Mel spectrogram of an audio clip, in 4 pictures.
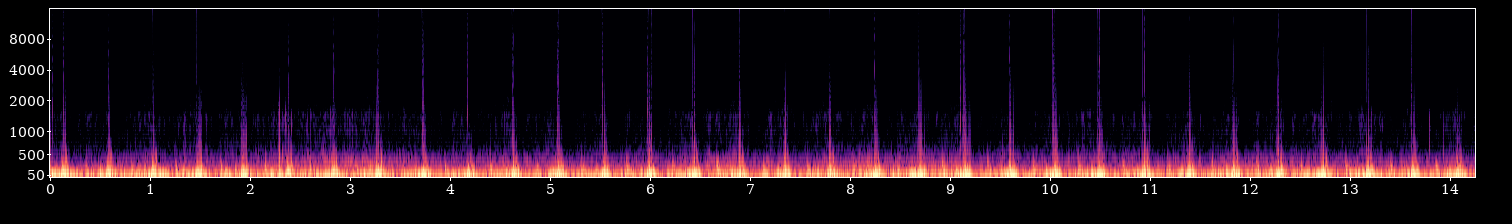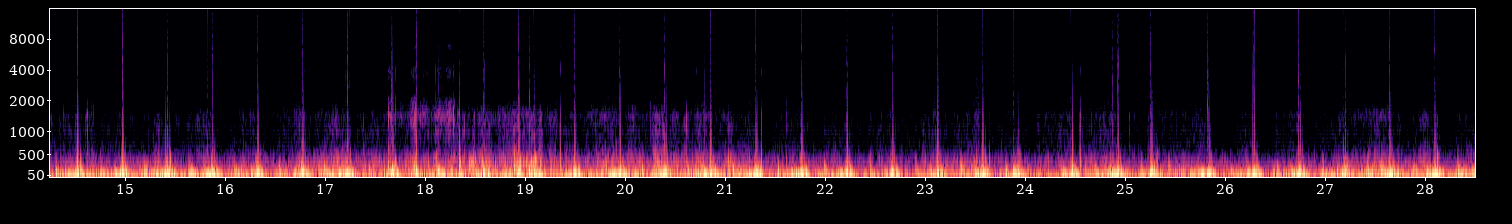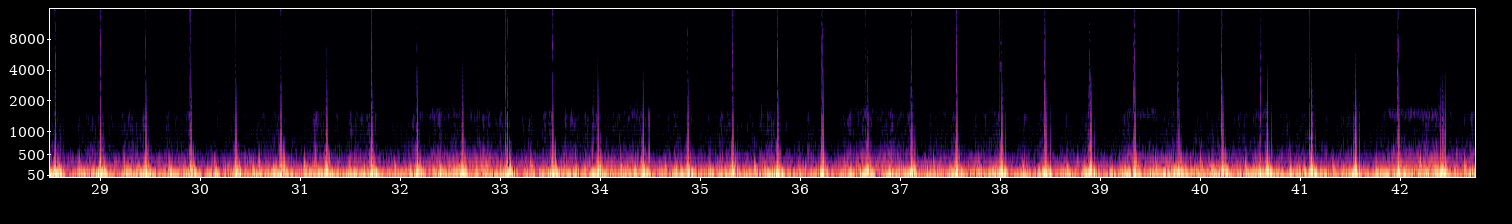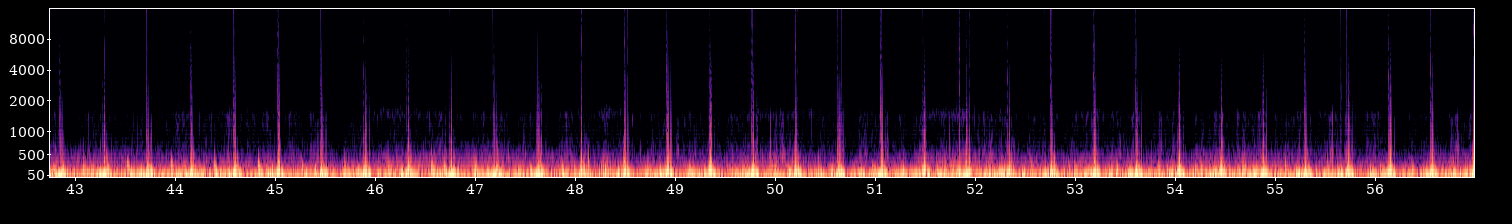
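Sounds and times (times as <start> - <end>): heartbeat thumping: 0.0 - 56.9
low hum: 0.0 - 56.9.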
